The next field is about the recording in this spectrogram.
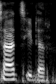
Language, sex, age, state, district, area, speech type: Gujarati, male, 18-30, Gujarat, Anand, urban, spontaneous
